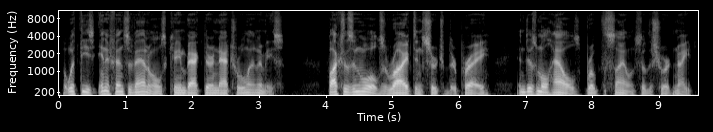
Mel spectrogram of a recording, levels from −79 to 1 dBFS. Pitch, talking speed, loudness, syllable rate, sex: 90 Hz, 180 wpm, -20 LUFS, 5.8 syllables/s, male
